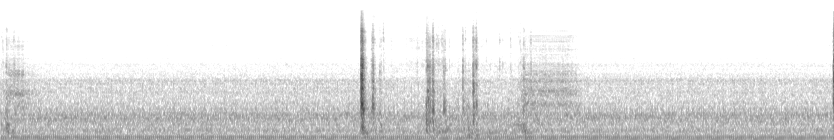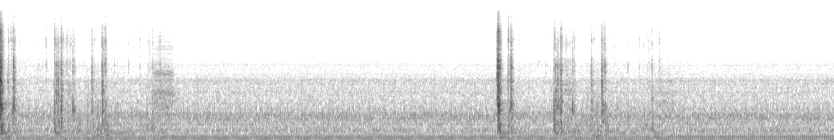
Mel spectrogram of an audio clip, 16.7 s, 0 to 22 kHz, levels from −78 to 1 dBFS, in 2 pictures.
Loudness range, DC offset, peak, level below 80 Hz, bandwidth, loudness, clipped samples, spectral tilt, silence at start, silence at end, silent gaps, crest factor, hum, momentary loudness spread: 11 LU; under 0.1%; -4 dBFS; -50 dBFS; 16 kHz; -35 LUFS; under 0.1%; -2.5 dB/octave; 0 s; 0 s; none; 32 dB; 50 Hz at -45 dBFS; 19 LU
